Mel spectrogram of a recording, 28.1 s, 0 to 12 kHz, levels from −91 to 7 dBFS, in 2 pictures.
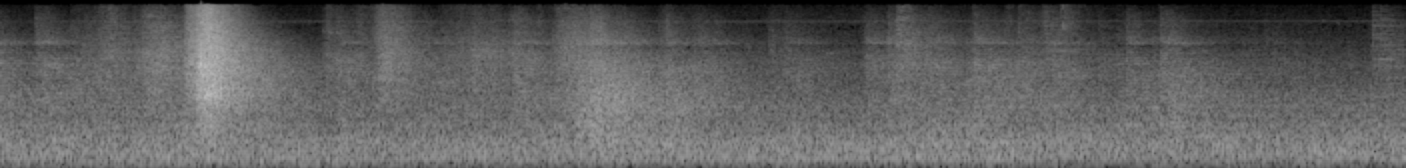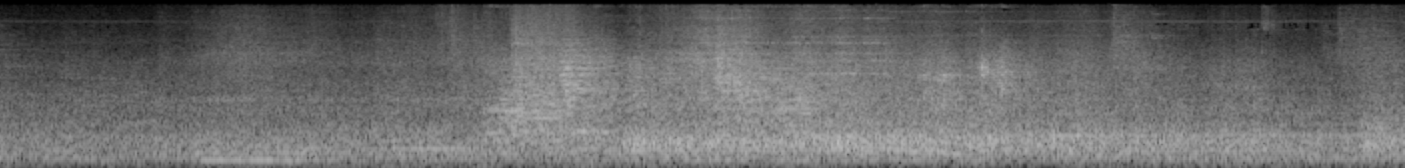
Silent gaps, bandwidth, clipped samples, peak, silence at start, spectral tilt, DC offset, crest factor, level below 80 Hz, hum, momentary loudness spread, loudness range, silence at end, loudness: none; 12 kHz; under 0.1%; 0 dBFS; 0 s; -2.5 dB/octave; under 0.1%; 24 dB; -50 dBFS; none; 15 LU; 14 LU; 0 s; -22 LUFS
